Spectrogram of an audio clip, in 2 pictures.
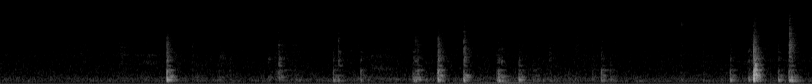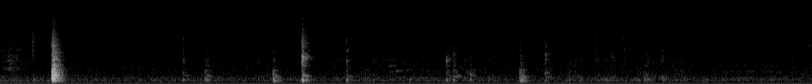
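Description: Metal wire whisk stirring a glue and liquid-detergent slime mixture in a plastic bowl, its wires clicking and knocking irregularly against the bowl. A few sharper knocks stand out about halfway through.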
